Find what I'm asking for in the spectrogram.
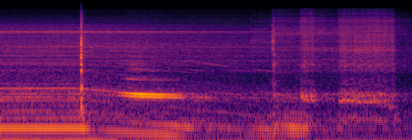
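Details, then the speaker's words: Flea-market electric motor: sharp click at switch-on then whir rising and settling smoothly at speed; centrifugal switch a little noisy but motor sounds perfect once up to speed. "The centrifugal switch is a little noisy. Who cares? Important thing is when it comes up to speed, sounds perfect."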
